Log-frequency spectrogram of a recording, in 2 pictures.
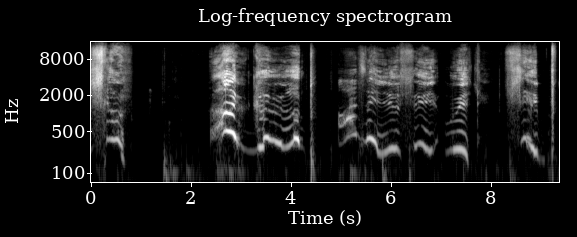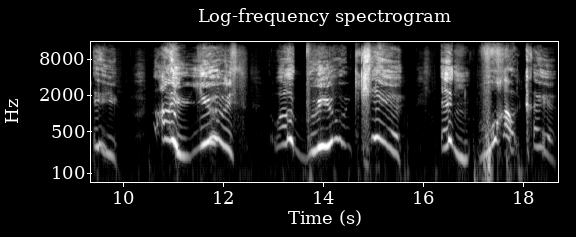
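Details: Adult with cerebral palsy who uses a wheelchair and walker and describes his own speech disability; his words are revoiced by another speaker; dysarthria (cerebral palsy).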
